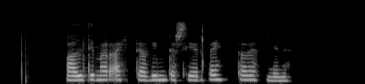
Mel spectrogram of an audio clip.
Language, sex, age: Icelandic, female, 30-39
